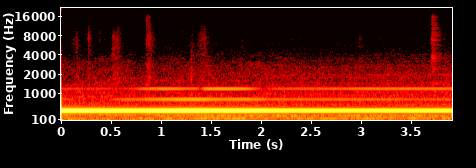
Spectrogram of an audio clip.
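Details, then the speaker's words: 1965/1967 Fender Deluxe Reverb tube amp, original, under repair after many fixes, fed a test tone (about 400 Hz): pure steady tone without wavering, no hum or buzz, amp passing signal cleanly and working as it should. "that sound like music sounds like music to my ears"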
